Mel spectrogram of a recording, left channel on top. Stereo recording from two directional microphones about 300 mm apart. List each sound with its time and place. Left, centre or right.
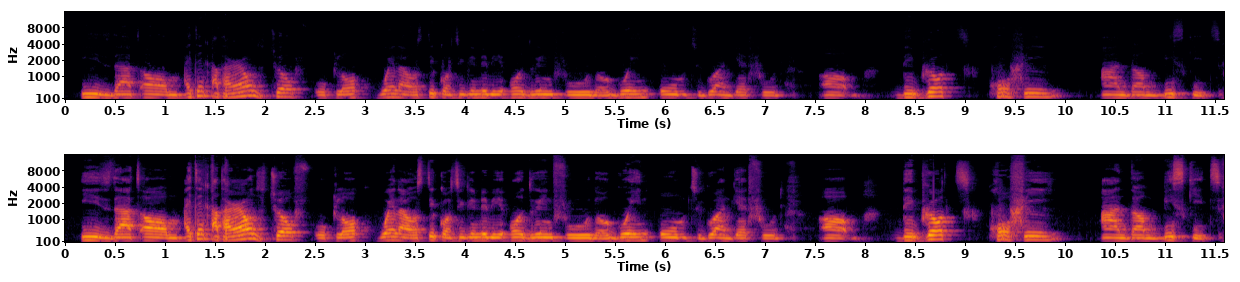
0.1 s speech: centre
5.0 s speech: centre
5.5 s speech: centre
5.9 s speech: right
6.1 s speech: centre
7.7 s speech: right
8.4 s speech: centre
